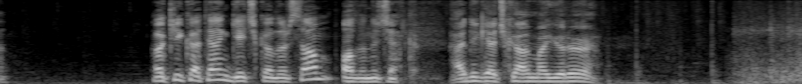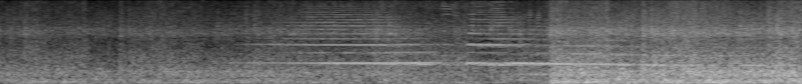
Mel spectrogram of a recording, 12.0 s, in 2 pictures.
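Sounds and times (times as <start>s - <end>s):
train running on rails: 5.3s - 12.0s
train horn blasts: 7.7s - 11.0s.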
